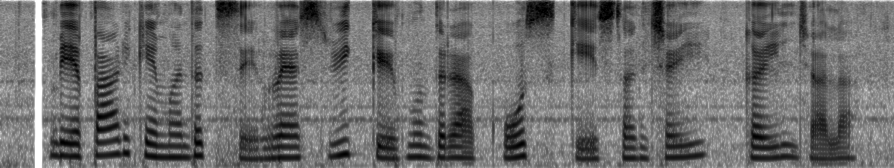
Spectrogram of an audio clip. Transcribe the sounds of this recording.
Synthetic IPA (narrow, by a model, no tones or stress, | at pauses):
beːpaːɽkeməd̪əd̪seʋɛːsʋikːemʊd̪ɾa̰koːskḛsə̃ɲt͡ʃəi | kəild͡ʒa̰ːla̰ː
